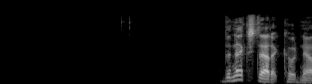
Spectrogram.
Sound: mouse clicking

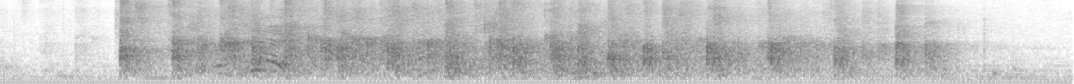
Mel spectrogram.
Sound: audience applauds

